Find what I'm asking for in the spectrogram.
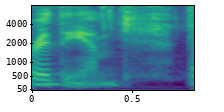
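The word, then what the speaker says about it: Prythian: And she can either die on the spot or come and live in Prithium. Did I say that right? – Mm-hmm. – Prithium.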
